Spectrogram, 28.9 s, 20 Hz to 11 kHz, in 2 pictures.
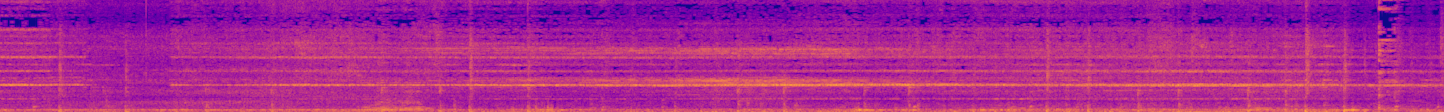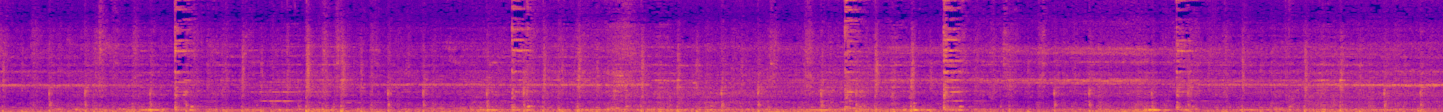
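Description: Thameslink Class 700 electric multiple unit passing close by: a steady rumble of wheels on rail with a thin, high, steady tone above it. From about halfway through, sharp clicks come irregularly as the wheels cross rail joints.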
